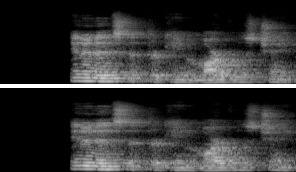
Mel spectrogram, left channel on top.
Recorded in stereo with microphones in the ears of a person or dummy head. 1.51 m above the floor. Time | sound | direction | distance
0.7 | a man speaking | centre (ahead or behind) | 1.3 m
